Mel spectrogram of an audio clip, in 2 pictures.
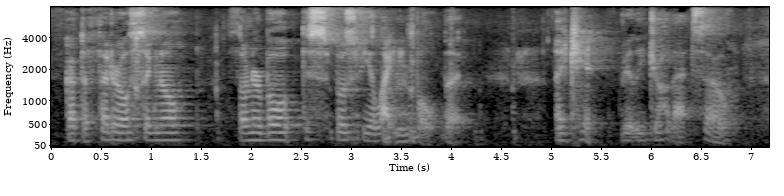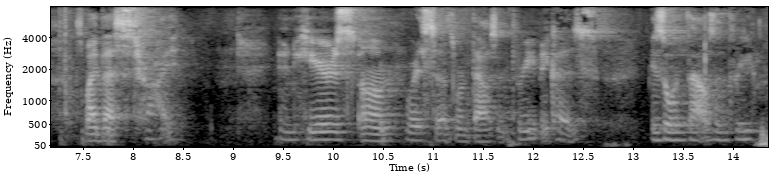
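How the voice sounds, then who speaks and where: The pace is moderate, broken by long, frequent pauses. Noticeable background noise runs underneath. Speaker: hobbyist YouTuber. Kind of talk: casual show-and-tell video.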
